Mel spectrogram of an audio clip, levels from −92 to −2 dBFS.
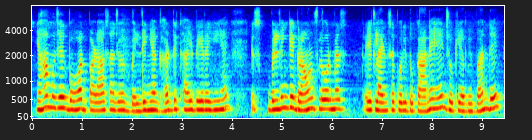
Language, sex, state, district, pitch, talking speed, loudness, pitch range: Hindi, female, Bihar, Begusarai, 230 Hz, 195 wpm, -15 LUFS, 220-255 Hz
